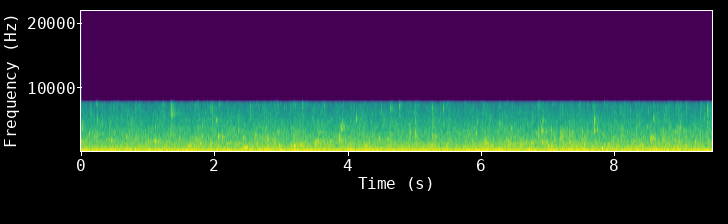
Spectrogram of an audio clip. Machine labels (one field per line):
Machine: pump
